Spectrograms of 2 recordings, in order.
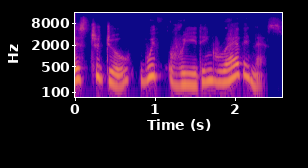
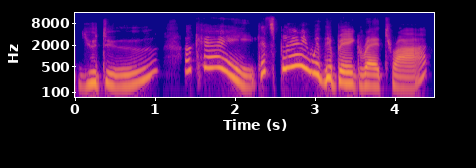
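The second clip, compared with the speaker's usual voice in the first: put-on louder, swooping parent talk to a baby; parentese; 4 dB louder, slower than usual. Shown as a demonstration. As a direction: coo at a baby like a singing parent. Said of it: "So you're really singing".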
